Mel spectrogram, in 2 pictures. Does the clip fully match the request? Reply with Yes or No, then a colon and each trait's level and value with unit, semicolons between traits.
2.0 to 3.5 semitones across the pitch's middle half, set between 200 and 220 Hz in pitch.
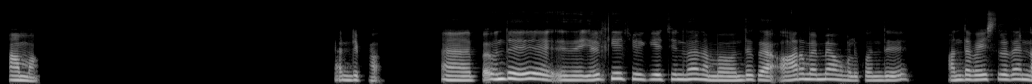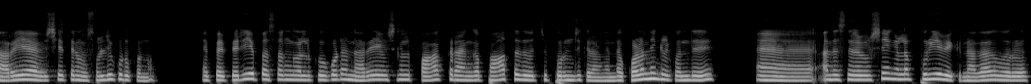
Yes: average, 2.7 semitones; high, 210 Hz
